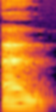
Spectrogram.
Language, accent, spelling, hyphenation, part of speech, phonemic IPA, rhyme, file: Dutch, Belgium, ui, ui, noun, /œy̯/, -œy̯, Nl-ui.ogg
- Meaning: 1. onion (Allium cepa) 2. Nickname for someone from Rijnsburg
